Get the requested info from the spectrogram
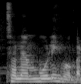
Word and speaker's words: sonambulismo: El otro concepto también que es importante que lo tengan está en la parte del sonumbalismo. sonambulismo, perdón, ¿eh? – lo dije mal.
